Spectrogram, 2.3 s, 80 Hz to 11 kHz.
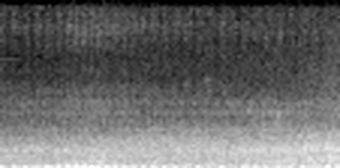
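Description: Honda Wave 54FI's single-cylinder four-stroke engine idling steadily, with an even, quick putter.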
